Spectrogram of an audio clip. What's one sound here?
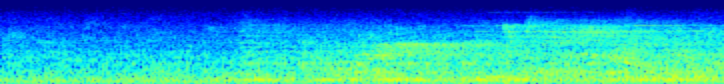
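Game sound effects play from a television loudspeaker.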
